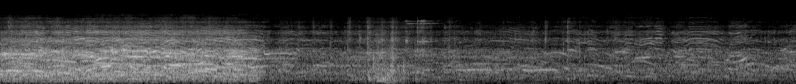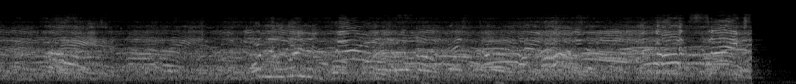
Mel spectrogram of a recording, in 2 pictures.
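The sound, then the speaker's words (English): A large crowd shouts and clamors for Barabbas to be released and for a man to be crucified, loudest in the first couple of seconds, then settles into a steady, agitated roar of many overlapping voices that continues until it cuts off abruptly. “In just 5 days, it went from the crowd acclaiming him to them shouting for him to be crucified.”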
